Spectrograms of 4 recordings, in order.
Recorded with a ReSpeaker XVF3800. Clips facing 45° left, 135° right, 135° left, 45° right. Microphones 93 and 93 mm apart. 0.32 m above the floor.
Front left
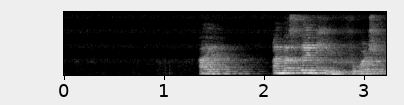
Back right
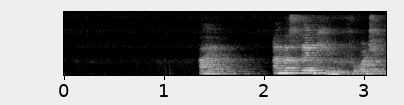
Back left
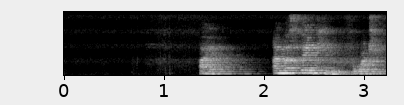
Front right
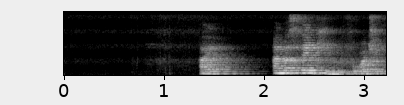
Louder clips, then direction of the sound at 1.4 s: Back right 1 dB, front right 1 dB; 130° left.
